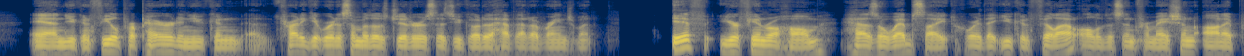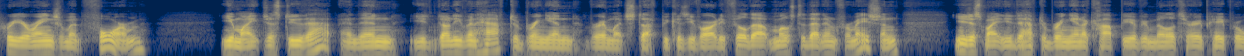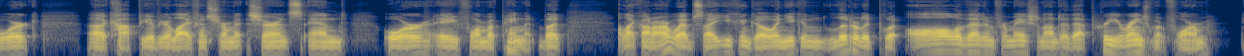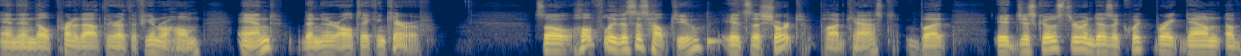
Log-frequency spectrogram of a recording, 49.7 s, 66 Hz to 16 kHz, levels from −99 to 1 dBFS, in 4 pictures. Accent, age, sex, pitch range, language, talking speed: American, 50-69, male, 90-100 Hz, English, 190 wpm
